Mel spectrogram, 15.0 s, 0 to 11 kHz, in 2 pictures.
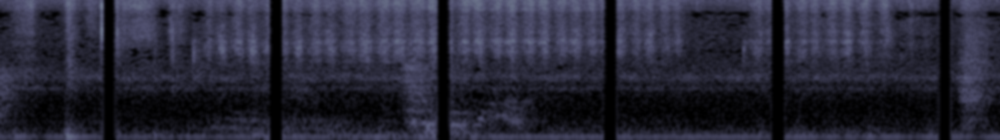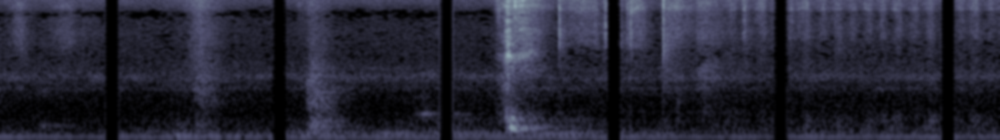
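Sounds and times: coloured pencil scratching on paper: 0:00.9 - 0:06.8, 0:11.8 - 0:15.0.

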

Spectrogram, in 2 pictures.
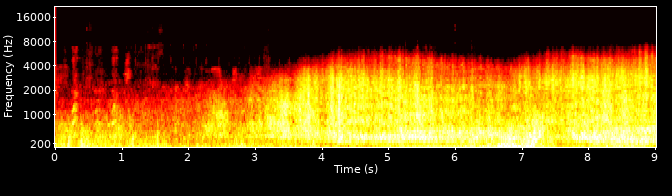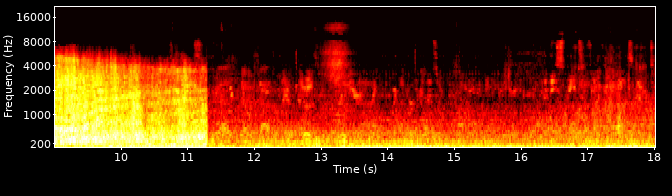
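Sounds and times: racing airplanes roaring past: 0:00.1 - 0:11.3.

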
